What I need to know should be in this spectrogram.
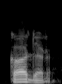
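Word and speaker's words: قدر: Nah movie lailatil Qadr Al Qadr itu di akhir itu cara bacanya dari tekan Qadr ya kode eranya tipis ya kadernya tidak pel kuat cara bacanya adalah ditekan jadi in the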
